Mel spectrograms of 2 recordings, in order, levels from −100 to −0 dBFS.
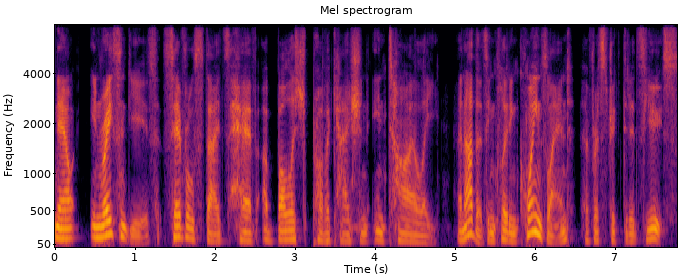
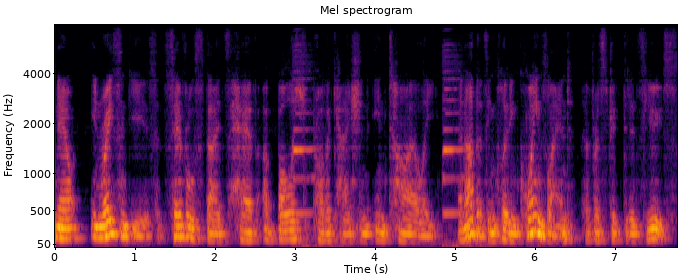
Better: first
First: none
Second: background sound (Wind instrument, woodwind instrument); 15 dB below the speech // room echo; dies away in 0.3 s

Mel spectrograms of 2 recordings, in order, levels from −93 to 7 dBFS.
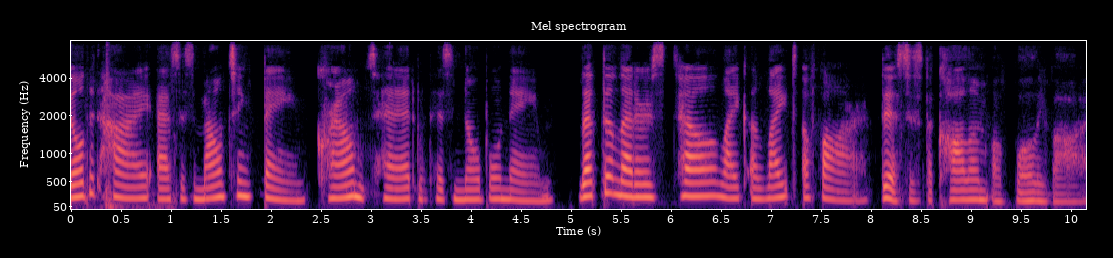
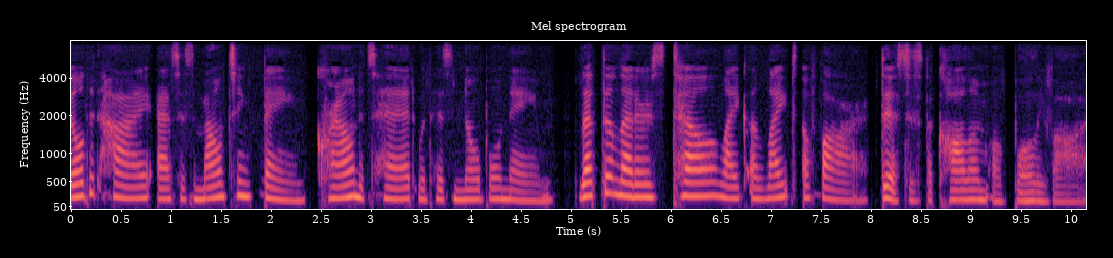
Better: second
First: noise reduction (neural mask model DeepFilterNet 3)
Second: none

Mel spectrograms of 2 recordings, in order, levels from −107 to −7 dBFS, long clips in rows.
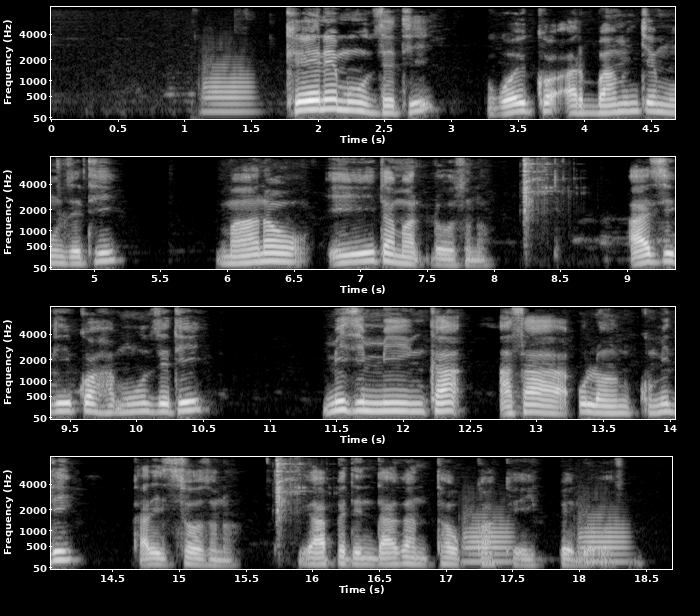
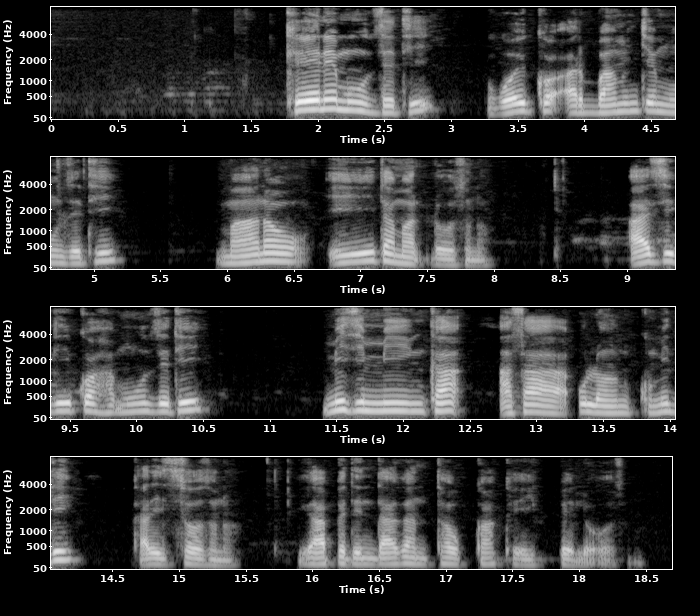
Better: second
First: background sound (Shatter + Brass instrument); 12 dB below the speech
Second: none

